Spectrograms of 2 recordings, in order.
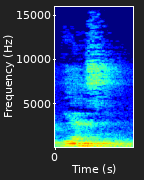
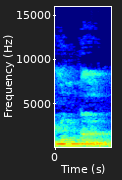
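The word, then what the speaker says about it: Koontz: अगली जो परिभाषा लेकर के आते हैं वे है कुंस, या कुंस भी कह सकते हैं, कुंट भी कह सकते हैं, क्योंकि इंग्लिश नाम है तो कहीं ना कहीं प्रोनाउंसिएशन में कुछ ना कुछ दिक्कत रहती है।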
